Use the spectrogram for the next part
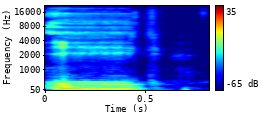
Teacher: That is the Thai consonant Go Gai, which we can summarize as a consonant that sounds like the G in the word get at the beginning and end of a syllable. As it is a stop final consonant, Go Gai often sounds like a K at the end of a syllable.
